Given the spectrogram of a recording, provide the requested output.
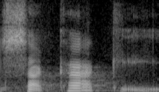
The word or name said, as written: Sakaki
